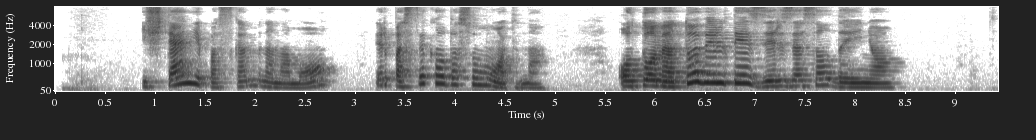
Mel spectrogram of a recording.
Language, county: Lithuanian, Tauragė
